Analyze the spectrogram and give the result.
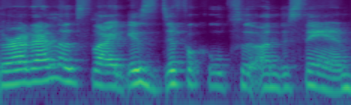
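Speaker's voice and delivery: normal talking voice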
